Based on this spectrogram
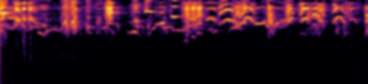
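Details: Magpie-robin singing for a lure recording, with rising and falling whistled slurs, wavy repeated notes and rapid chirps.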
